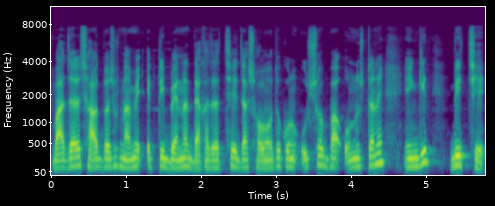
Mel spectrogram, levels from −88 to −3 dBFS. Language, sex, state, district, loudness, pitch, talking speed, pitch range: Bengali, male, West Bengal, Alipurduar, -20 LUFS, 115 Hz, 165 wpm, 105-130 Hz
